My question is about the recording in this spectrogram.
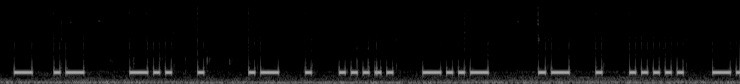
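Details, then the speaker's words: FX-4CR transceiver transmitting CW: roughly 600 Hz Morse sidetone with a crackly, scratchy edge on each element, only on CW transmit, not on receive, so not a loose connection; scratchy CW sidetone. "it just sounds like a scratchy speaker that's not what it is because I only get that when I'm transmitting CW"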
